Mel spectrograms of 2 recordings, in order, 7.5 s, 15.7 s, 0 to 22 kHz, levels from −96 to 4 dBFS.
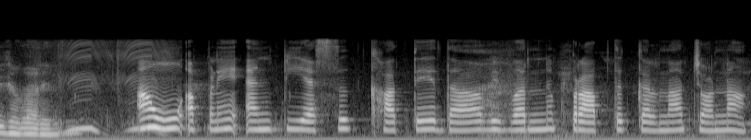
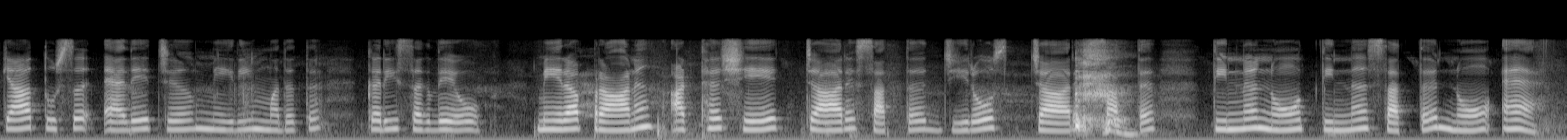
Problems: none marked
